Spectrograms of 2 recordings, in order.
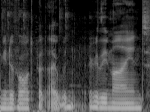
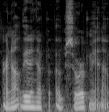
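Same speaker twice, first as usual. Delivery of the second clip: ordinary delivery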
